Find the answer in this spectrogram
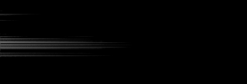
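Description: The tail of a bright metallic ding, a chime sound effect, ringing out and fading away, gone a little over a second in.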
